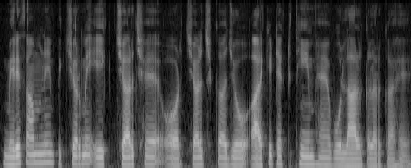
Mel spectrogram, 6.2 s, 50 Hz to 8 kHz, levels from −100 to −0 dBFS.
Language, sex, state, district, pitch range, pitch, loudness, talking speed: Hindi, male, Uttar Pradesh, Jyotiba Phule Nagar, 120-140 Hz, 130 Hz, -35 LUFS, 195 wpm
